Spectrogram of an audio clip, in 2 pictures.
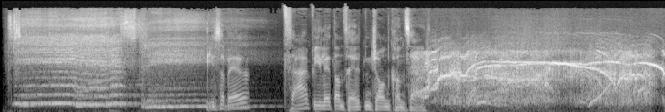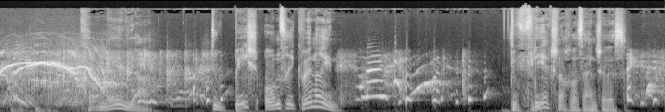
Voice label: TRAILER; EMO TRAILER Intello Seiten von V3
